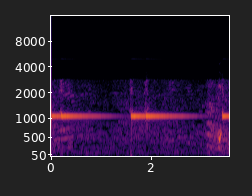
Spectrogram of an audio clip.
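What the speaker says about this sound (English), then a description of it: "The clerk will ring the bell." A voting bell rung by the clerk on the floor of the Texas House during a roll-call vote: a steady electronic ring sustained through the clip, with a brief break and a fresh strike, under faint chamber murmur.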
